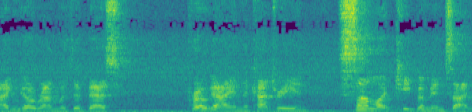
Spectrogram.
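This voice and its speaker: A man talks fairly quickly, his voice carrying audible room echo over noticeable background noise. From Massachusetts, US. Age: 60s. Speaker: road racer and riding coach. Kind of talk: casual chat. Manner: animated.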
